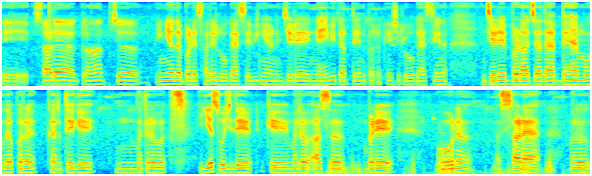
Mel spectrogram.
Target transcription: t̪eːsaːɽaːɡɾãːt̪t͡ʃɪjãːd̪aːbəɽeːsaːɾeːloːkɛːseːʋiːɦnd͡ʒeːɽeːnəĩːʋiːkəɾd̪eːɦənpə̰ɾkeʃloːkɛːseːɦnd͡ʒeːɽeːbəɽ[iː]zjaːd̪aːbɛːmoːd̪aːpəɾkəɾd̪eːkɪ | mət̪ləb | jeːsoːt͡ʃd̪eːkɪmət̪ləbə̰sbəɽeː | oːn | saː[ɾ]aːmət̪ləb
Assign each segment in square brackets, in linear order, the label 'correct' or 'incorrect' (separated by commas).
incorrect, incorrect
